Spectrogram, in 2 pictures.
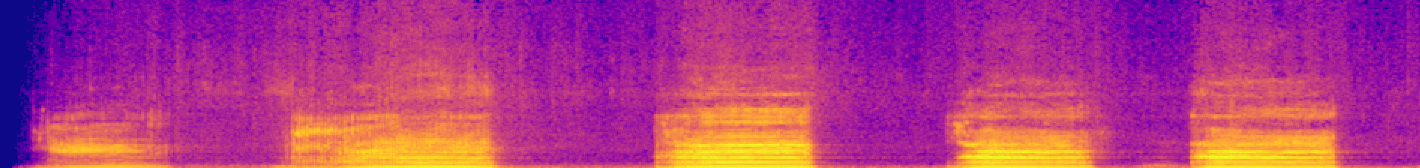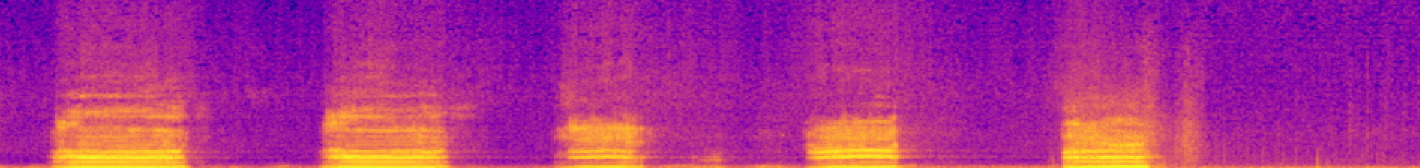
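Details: Wildebeest of the African savanna giving a series of low, nasal moaning grunts, each lasting about a second with rich harmonic tone, repeated roughly every one to two seconds with quiet gaps between.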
